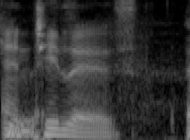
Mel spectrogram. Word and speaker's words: Antilles: Antilles. Antilles.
